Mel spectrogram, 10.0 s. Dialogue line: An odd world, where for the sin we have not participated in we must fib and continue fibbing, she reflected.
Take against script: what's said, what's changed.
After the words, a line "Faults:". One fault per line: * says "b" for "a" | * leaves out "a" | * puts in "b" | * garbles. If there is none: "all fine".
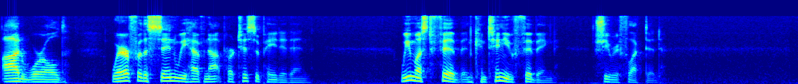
odd world, where for the sin we have not participated in we must fib and continue fibbing, she reflected.
Faults:
* leaves out "An"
